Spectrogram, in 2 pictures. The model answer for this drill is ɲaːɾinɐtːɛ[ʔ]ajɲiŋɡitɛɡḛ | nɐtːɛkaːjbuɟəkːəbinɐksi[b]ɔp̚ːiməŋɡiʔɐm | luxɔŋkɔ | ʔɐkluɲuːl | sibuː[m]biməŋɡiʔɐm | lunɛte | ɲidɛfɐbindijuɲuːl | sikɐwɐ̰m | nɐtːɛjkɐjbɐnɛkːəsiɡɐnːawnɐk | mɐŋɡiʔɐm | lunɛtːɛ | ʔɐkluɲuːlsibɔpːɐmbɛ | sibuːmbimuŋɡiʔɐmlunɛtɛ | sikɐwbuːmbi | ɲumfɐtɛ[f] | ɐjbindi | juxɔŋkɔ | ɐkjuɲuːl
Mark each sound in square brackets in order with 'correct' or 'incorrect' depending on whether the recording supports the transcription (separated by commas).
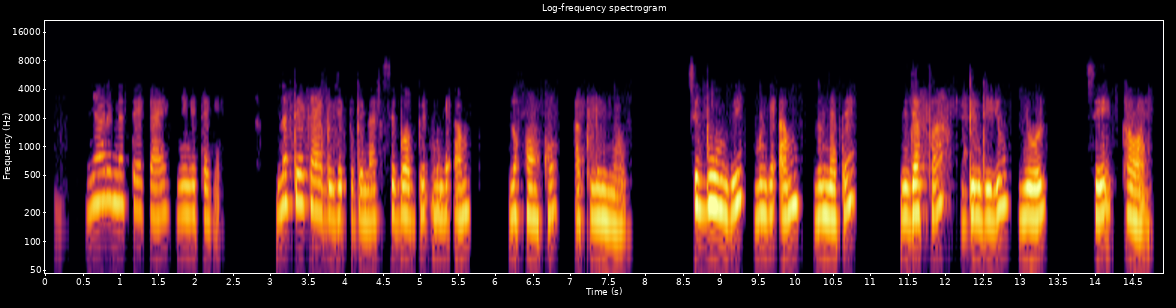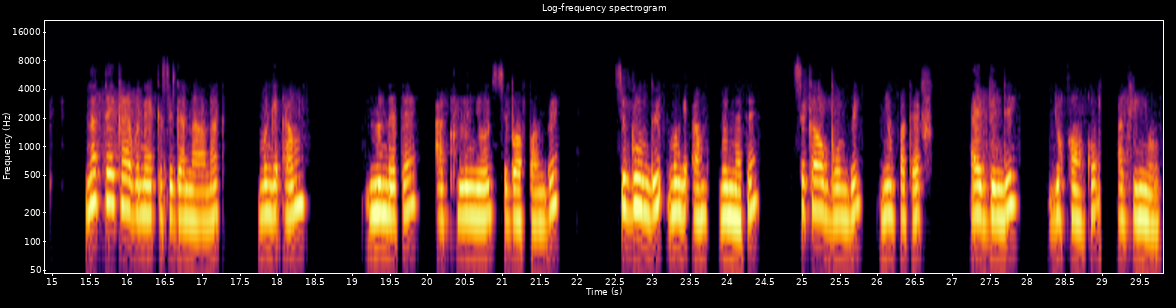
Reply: incorrect, correct, correct, correct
